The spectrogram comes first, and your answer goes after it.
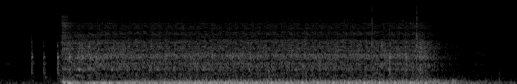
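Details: Toyota Camry cranking with the EFI fuse pulled: steady low chugging for about four seconds, never fires because no fuel is injected; crank, no start.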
